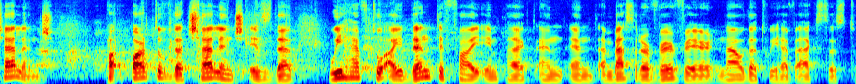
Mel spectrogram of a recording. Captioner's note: laughter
